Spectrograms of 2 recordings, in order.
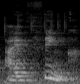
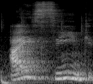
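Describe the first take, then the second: First: Think begins with a soft th sound. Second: Think begins with a hissing s sound. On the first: The speaker calls it right. "colocar a língua atrás dos dentes" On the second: The speaker calls it wrong. "think é pia. Olha como mudou o som"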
